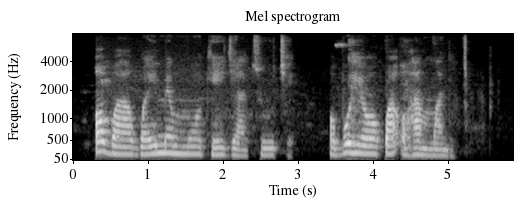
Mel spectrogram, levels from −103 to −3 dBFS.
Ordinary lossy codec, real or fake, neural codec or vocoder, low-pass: none; real; none; none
